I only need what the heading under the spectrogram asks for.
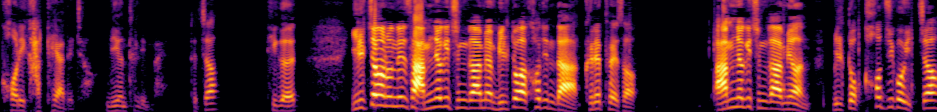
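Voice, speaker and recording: Bright and sharp in tone, the voice moves at a fairly quick pace with lively intonation and a dry, close sound with no echo. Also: man, quiet background. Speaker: chemistry instructor. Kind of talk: lecture. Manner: animated.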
